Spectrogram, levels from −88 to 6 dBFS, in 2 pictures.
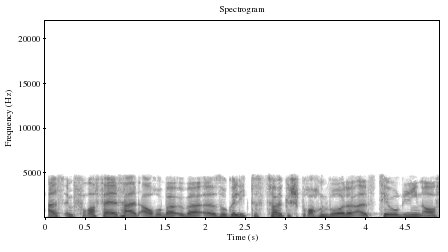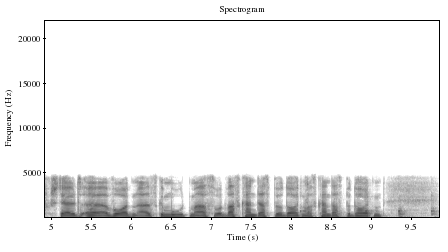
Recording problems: high frequencies cut off; severe; nothing above 4.5 kHz
footsteps; faint; from 8 s on; peak 10 dB below the speech

